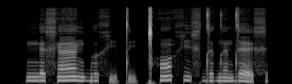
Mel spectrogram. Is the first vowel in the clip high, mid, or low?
mid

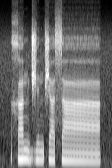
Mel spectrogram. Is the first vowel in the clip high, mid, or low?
low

